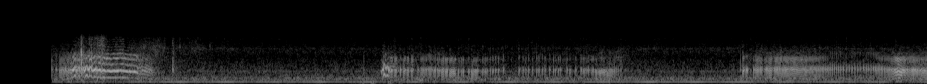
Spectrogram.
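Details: Abbie, a female Chihuahua, complaining after a Yorkie named Sebastian took her toy: a run of wavering, moaning whines with a grumbling edge, rising and falling in pitch, pausing briefly between bouts, over a steady low electrical hum.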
